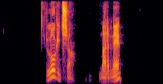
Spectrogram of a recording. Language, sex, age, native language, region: Slovenian, male, 30-49, Slovenian, Central Slovenia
